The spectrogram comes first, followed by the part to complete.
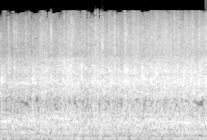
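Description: Audience applauding, growing a little louder as it goes.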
